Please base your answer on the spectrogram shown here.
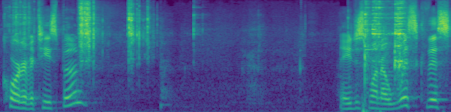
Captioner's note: spoons rattling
